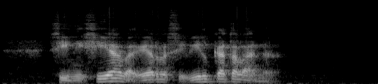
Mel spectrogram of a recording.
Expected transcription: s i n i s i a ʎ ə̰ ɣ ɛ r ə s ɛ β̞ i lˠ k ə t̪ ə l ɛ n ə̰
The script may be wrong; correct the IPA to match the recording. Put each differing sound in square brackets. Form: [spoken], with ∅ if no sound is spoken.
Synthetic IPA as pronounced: s i n i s i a [l] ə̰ ɣ ɛ r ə s [i] β̞ i lˠ k ə t̪ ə l [a] n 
